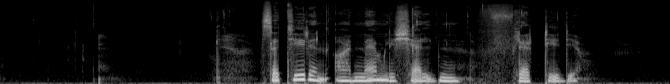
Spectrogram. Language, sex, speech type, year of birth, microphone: Norwegian, female, read, 1951, Sennheiser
